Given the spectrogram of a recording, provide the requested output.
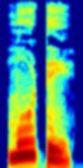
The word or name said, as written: ಮೋಡೆ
